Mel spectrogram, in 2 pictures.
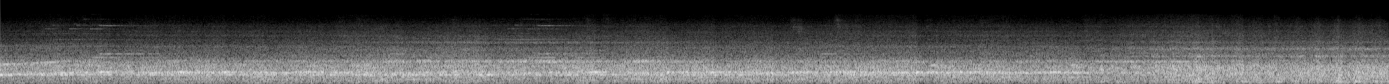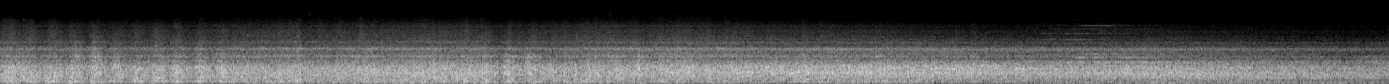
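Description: Electric commuter train running along the platform track, its wheels clattering on the rails, with a steady whine through the first half that drops away around the middle; the noise fades near the end.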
